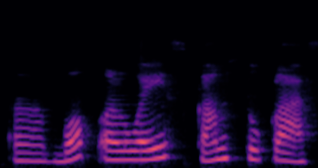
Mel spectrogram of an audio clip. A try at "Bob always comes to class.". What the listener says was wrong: Comes. Tolong sampai S-nya keluar. Bob always comes to class.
